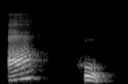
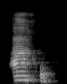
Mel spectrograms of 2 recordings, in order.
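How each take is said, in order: First: "ajo" split into a long a, then jo; separated syllables. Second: Said in the usual way. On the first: Shown as a demonstration. Teacher showing the separate A, "ajo" in two syllables. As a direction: pull "ajo" apart, holding the first vowel before jo. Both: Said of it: "la A separada".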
